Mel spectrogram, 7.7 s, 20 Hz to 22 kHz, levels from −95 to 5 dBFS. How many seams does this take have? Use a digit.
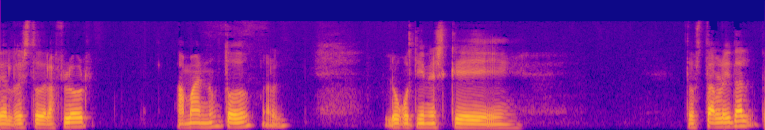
0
